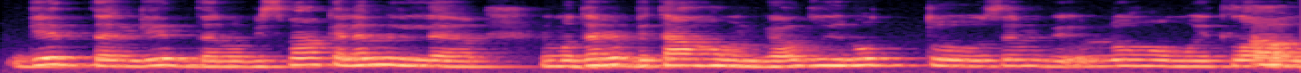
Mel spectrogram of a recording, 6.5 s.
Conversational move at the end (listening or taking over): taking over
